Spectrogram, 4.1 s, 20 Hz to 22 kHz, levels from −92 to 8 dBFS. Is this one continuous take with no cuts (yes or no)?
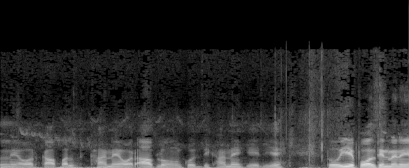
yes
